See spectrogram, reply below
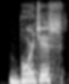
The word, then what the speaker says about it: Borges: It is pronounced Borges, rhymes with gorgeous, like my wife and my daughter.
